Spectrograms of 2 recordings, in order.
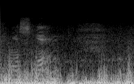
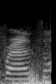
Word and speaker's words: Francois: We're now on our way to Francois, which is spelled like the French name Francois, but in Newfoundland they say Francois.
